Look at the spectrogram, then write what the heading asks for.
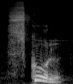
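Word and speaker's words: school: आगे बढ़ते हैं अब स्कूल स्कूल में कुछ बच्चे इसे भी ई से बोलते हैं बट ऐसा नहीं है यह आधे स से शुरुआत होती है स्कूल तो स चाहे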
